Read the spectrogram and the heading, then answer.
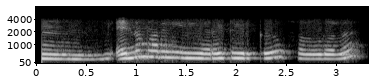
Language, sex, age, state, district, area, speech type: Tamil, female, 18-30, Tamil Nadu, Tiruppur, rural, conversation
